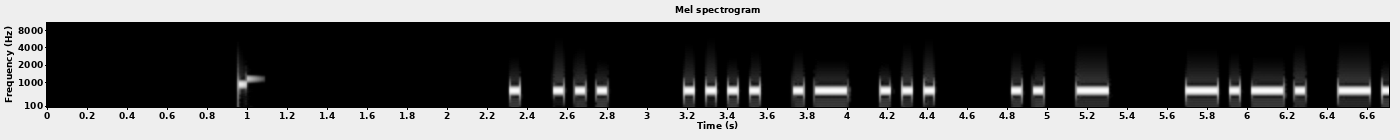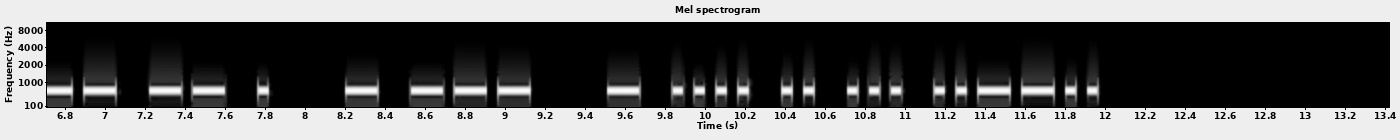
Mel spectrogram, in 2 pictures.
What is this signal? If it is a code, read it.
Morse code, heard as a keyed tone, about 22 wpm, 700 Hz. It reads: ES HAS IT COME TO THIS?
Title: Sentences from Top 100 Words and Abbreviations 22wpm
